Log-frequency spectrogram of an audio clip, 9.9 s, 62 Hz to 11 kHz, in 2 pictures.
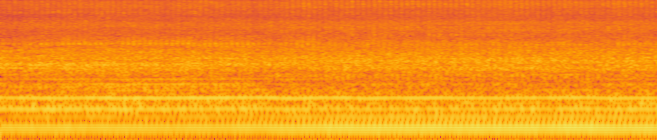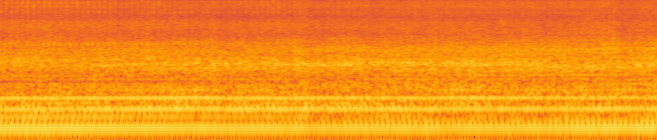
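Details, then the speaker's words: Briggs & Stratton 6.5 hp single-cylinder on Craftsman mulcher mower after tune-up with new spark plug and cleaned carburetor and jets: steady even run with strong low drone, no misses or knocks; normal running. "okay sounds pretty good sounds pretty good"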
